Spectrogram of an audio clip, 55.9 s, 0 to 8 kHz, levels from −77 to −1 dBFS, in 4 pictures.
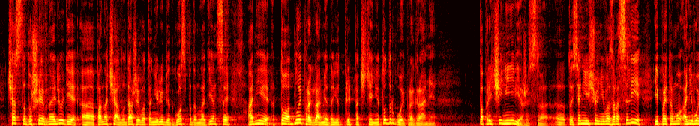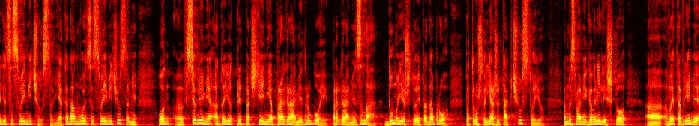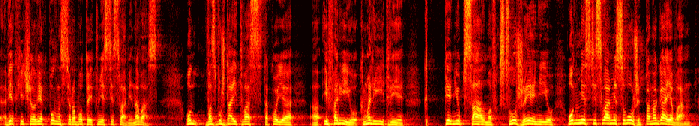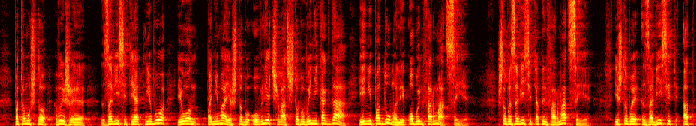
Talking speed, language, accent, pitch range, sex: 135 wpm, Russian, native, 125-165 Hz, male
